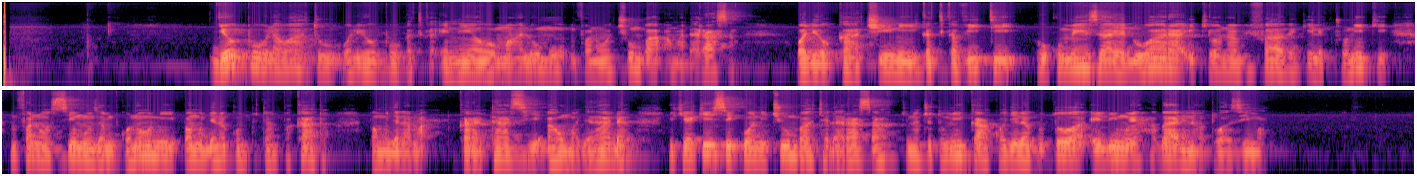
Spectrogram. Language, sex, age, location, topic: Swahili, male, 25-35, Dar es Salaam, education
